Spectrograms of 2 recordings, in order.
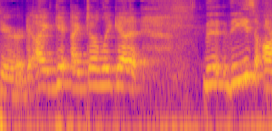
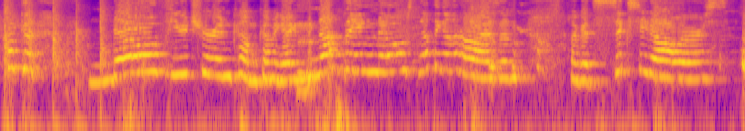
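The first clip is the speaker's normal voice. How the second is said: loud high-pitched disbelief, laughing; loud laughing exasperation; high laughing outburst; 9 semitones higher, 5 dB louder than usual. Real, not acted. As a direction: cry it out through laughter.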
